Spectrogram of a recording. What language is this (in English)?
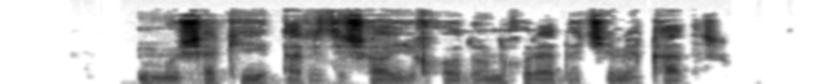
Hazaragi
